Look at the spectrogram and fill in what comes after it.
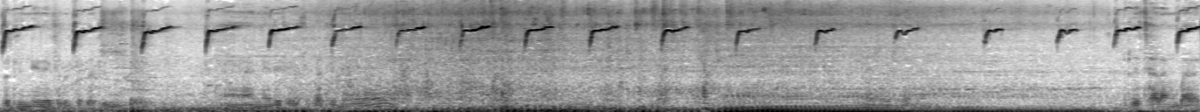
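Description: A small bird's short, high chirp repeated steadily about twice a second, over a low rumble.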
